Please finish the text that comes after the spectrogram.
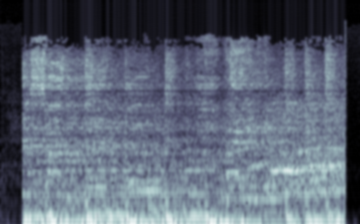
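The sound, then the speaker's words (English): A loud concert crowd roars and reacts over heavy, thumping music as a performer falls on the stage, a dense, continuous wall of sound lasting about four seconds before cutting off abruptly. “And let's hear the crowd make the noise as he falls down, actually.”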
